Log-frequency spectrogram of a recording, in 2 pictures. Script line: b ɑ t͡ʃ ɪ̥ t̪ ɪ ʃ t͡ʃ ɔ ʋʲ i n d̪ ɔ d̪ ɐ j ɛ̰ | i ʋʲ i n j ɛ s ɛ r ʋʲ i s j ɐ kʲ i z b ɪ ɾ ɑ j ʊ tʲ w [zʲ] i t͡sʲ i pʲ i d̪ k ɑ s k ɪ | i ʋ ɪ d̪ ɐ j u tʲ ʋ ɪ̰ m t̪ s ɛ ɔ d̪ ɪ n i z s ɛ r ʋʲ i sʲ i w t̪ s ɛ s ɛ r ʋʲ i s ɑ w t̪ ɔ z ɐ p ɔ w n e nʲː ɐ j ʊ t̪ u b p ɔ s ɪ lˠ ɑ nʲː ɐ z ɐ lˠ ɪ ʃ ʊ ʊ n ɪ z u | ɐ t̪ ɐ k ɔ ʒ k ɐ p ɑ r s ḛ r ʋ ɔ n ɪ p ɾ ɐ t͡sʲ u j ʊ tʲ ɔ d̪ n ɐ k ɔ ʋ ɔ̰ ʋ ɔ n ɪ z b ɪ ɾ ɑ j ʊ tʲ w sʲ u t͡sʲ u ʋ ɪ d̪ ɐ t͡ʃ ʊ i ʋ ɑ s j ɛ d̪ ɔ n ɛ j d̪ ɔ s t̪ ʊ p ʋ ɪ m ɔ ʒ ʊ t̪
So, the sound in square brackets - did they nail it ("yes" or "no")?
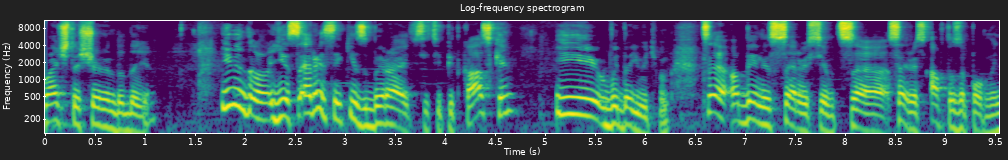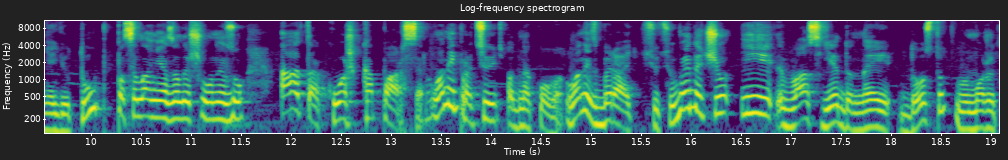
no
